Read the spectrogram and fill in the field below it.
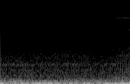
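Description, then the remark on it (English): Steady low road rumble fills the cabin of a moving car being driven to work, a constant dense hum with faint higher hiss, continuous without any voices. “You may have worked out currently in my car.”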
